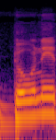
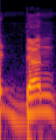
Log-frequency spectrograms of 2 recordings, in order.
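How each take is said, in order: First: "डोने" as two syllables, doh-nay; wrong pronunciation. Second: "डन" with a short uh vowel; correct pronunciation. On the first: Teacher shows the misreading "डोने", wrong pronunciation. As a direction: misread done as "डोने" with a long O. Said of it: "डोने तो नहीं पढ़ते". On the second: Teacher models exception "डन", correct pronunciation. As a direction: say done as "डन", one syllable. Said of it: "इसे डन पढ़ते हैं". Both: Shown as a demonstration.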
